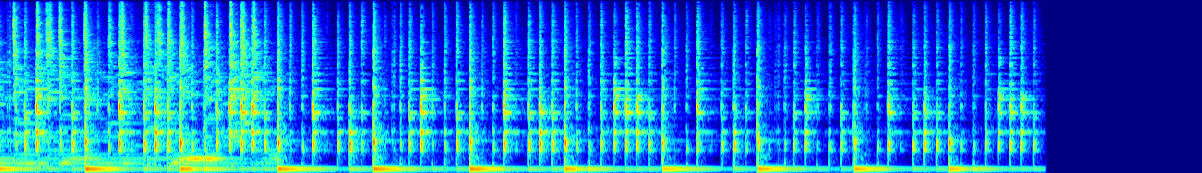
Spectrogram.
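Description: Background music with a busy percussion pattern over a bass note about once a second, fading down and then cutting off shortly before the end.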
